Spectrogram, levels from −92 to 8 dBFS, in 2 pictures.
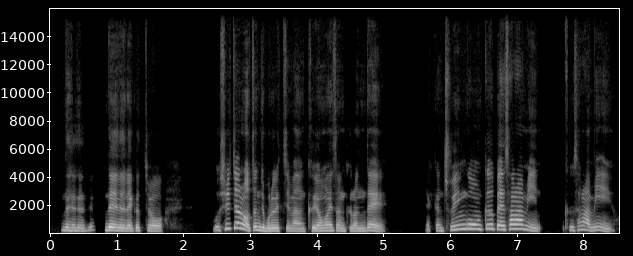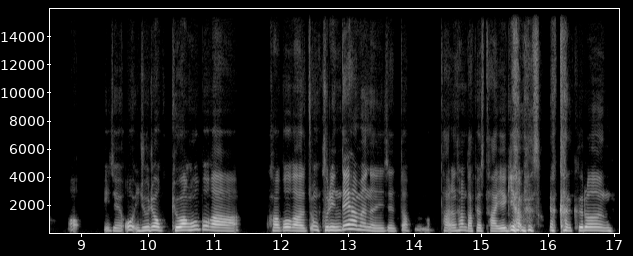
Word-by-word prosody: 네네네. 210 0 -3
네네네. 205 -5 +4
그쵸. 190 -3 -2 0.7
뭐 235 - -6
실제로는 345 - +1
어떤지 225 +1 +2
모르겠지만 185 -2 -1
그 200 +4 0
영화에서는 200 0 -1
그런데 185 0 -1 0.6
약간 205 -1 -8
주인공급의 310 - 0
사람인 300 -10 +2 0.4
그 230 - -7
사람이 230 -7 -4 0.4
'어 - - -7 0.4
이제 195 -2 -8
어 265 - +1
유력 230 +1 +2
교황 235 +1 +7
후보가 230 -6 +1 0.4
과거가 210 -2 +2
좀 250 +6 -5
구린데?' 235 +5 +1
하면은 250 -11 +1
이제 185 0 -7
딱 205 - -8
막 285 -1 -18
다른 200 -1 -4
사람들 225 -3 -3
앞에서 185 +1 -4
다 180 -1 -2
얘기하면서 215 +2 +2
약간 215 0 -1
그런 220 -3 0
215 Hz, 305 characters per minute, -23 LUFS, 195-245 Hz, 0.7 s, 교황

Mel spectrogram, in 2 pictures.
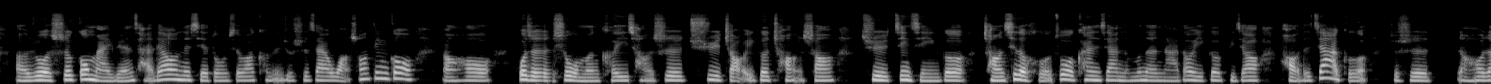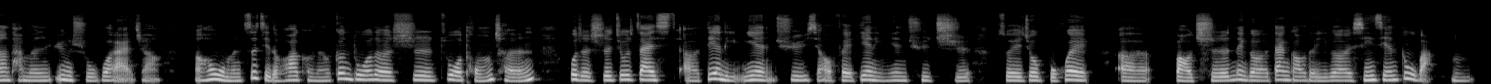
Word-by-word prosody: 呃， 175 -1 0
如 190 +3 +4
果 190 -1 +7
是 215 +4 +1
购 230 +3 +5
买 180 -8 +3
原 160 +3 -2
材 - - -5
料 225 +3 +4
那 205 -2 +3
些 180 -3 -2
东 175 0 -4
西 175 - -11
的 180 - -2
话， 185 +1 -2
可 185 0 -10
能 - - -6
就 195 - -6
是 185 +1 -8
在 190 -1 0
网 175 -3 -2
上 240 +1 -1
订 275 +1 0
购， 255 -4 +3 0.3
然 170 -3 -2
后， 180 0 0 0.2
或 220 - +6
者 185 -4 +2
是 175 +5 0
我 190 - +5
们 160 -1 -2
可 180 - -4
以 180 0 0
尝 130 - -4
试 190 - 0
去 205 +2 -2
找 180 -3 -1
一 - - -2
个 190 +1 +1
厂 185 +1 -4
商 185 0 -1 0.2
去 195 -3 +2
进 200 +3 +3
行 175 -3 -3
一 - - -5
个 185 0 +2 0.2
长 180 -1 +3
期 210 +6 +3
的 205 -3 +8
合 160 -3 -5
作， 225 -2 +3
看 205 0 0
一 - - +1
下 195 -1 -1
能 180 -1 -3
不 190 - -1
能 180 -2 -1
拿 165 -1 -6
到 200 +3 0
一 185 -2 -1
个 185 +2 -1
比 185 -1 -7
较 185 +1 -1 0.2
好 175 -3 0
的 180 - -4
价 295 +8 +3
格， 170 -6 -4 0.2
就 180 - -8
是 175 0 -1 0.2
然 195 - -5
后 185 +2 0
让 195 +1 +2
他 180 - -6
们 180 0 -1
运 215 -2 +3
输 180 -3 -5
过 185 +1 0
来 - - 0
这 - - -11
样。 - - -7 0.3
然 - - -2
后 220 - +4
我 220 -4 +6
们 170 -1 -2
自 300 +11 0
己 280 - -1
的 165 - -1
话 195 +3 +1
可 195 -2 -6
能 170 +1 -5
更 265 +4 +3
多 220 -2 +3
地 200 -3 +3
是 195 +1 -1
做 200 +1 +2
同 185 +2 -1
城， 195 +1 0 0.3
或 230 - +4
者 195 -3 +1
是 190 +3 -1
就 220 +3 +2
在 210 -1 +4
线 200 0 -3
啊， 170 - -4
店 245 +6 +4
里 185 -4 0
面 200 +1 +2
去 195 0 -3
消 190 -3 -2
费， 185 -2 0
店 205 +3 +1
里 185 - -2
面 180 +1 -3
去 185 -1 -6
吃。 170 0 -6 0.2
所 185 - -1
以 180 0 +2
就 185 +2 +1
不 170 -2 -3
会 195 0 +4 0.2
呃， 160 -1 -2 0.2
保 165 -3 +3
持 180 +2 0
那 210 +3 +1
个 180 -2 +1
蛋 210 +3 +1
糕 180 -2 -1
的 180 -1 -3
一 170 - -4
个 180 +1 -1
新 190 +4 +2
鲜 210 0 +1
度 260 +2 +2
吧， 220 - -2
嗯。 170 -2 -8
185 Hz, 270 characters per minute, -21 LUFS, 175-205 Hz, 0.3 s, 的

